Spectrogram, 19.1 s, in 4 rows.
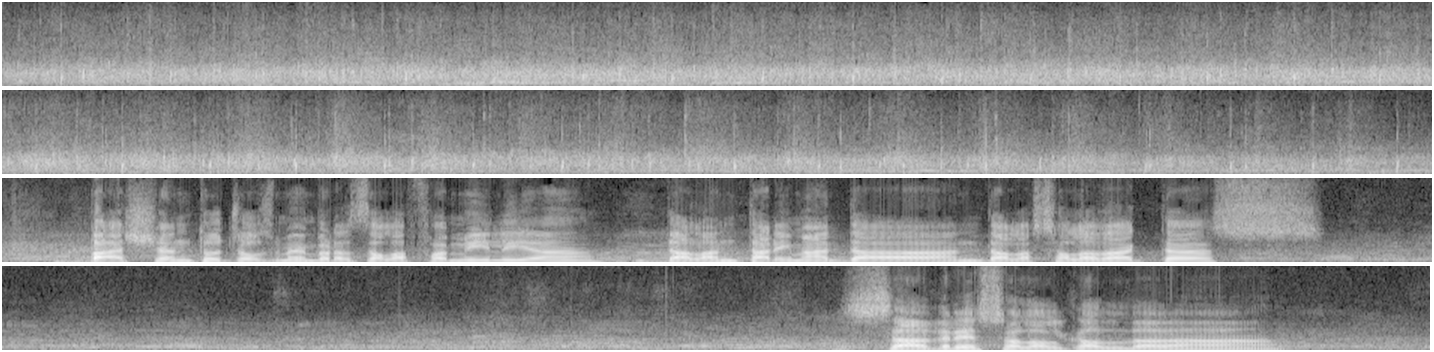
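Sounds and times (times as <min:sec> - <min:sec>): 
applause in the Tarragona city hall assembly room: 0:00.0 - 0:10.8
speech: 0:09.8 - 0:14.0, 0:17.1 - 0:18.7.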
